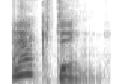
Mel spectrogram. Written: acting

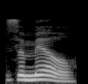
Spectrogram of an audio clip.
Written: zemil

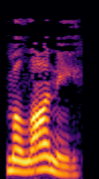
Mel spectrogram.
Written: malani

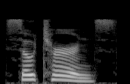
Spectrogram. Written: sauternes

